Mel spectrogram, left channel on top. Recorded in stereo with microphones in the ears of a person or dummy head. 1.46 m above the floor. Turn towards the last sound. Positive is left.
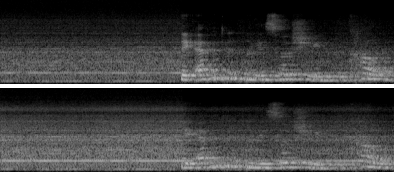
turn(degrees=90)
